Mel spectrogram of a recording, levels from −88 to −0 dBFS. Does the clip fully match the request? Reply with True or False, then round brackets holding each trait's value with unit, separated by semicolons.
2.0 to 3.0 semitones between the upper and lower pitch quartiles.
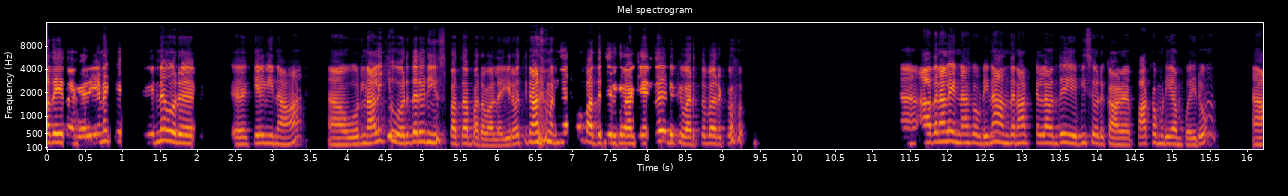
True (2.5 semitones)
